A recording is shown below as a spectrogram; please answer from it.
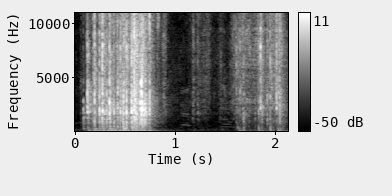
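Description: A deck of tarot cards being riffle-shuffled: a quick ripple of cards flicking together for just under a second. A shorter, quieter burst of card noise follows near the end as the deck is squared.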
